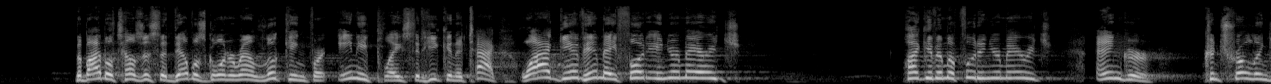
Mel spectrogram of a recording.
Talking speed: 160 wpm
